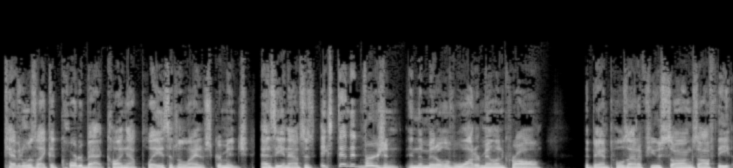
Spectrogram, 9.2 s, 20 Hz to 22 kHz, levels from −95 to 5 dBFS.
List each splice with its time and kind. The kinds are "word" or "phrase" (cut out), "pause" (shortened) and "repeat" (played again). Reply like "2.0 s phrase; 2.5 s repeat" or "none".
3.2 s pause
